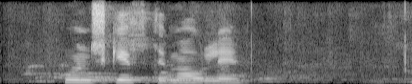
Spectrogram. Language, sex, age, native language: Icelandic, male, 9, Icelandic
